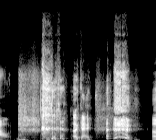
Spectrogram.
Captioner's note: laughing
